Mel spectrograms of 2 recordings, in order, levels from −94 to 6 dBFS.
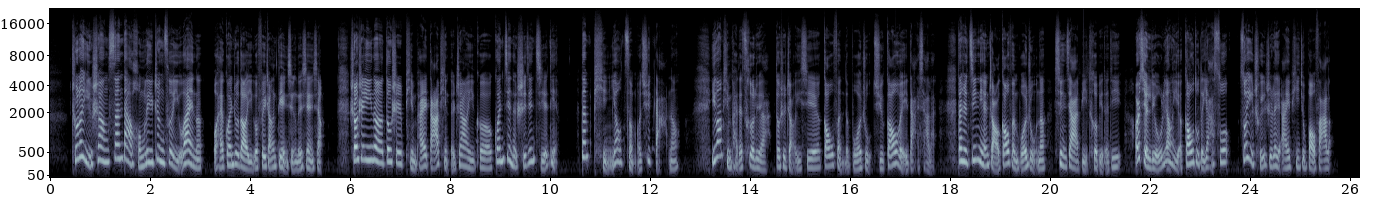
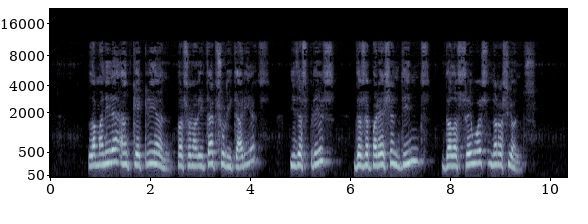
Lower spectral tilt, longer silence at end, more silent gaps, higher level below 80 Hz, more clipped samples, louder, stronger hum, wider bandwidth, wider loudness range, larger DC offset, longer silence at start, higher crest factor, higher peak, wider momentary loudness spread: second, -3 dB/octave vs -6 dB/octave; second, 0.6 s vs 0.75 s; neither; second, under -90 dBFS vs -74 dBFS; neither; second, -29 LUFS vs -24 LUFS; neither; first, 19 kHz vs 11.5 kHz; first, 6 LU vs 3 LU; neither; second, 0.45 s vs 0.75 s; first, 26 dB vs 16 dB; first, -4 dBFS vs -8 dBFS; about the same, 11 LU vs 9 LU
